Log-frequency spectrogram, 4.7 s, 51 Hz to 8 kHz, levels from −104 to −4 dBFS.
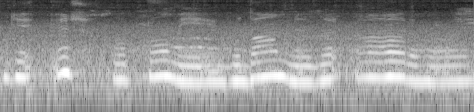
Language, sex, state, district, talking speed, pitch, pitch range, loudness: Hindi, female, Madhya Pradesh, Umaria, 100 wpm, 230 Hz, 210-255 Hz, -15 LUFS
